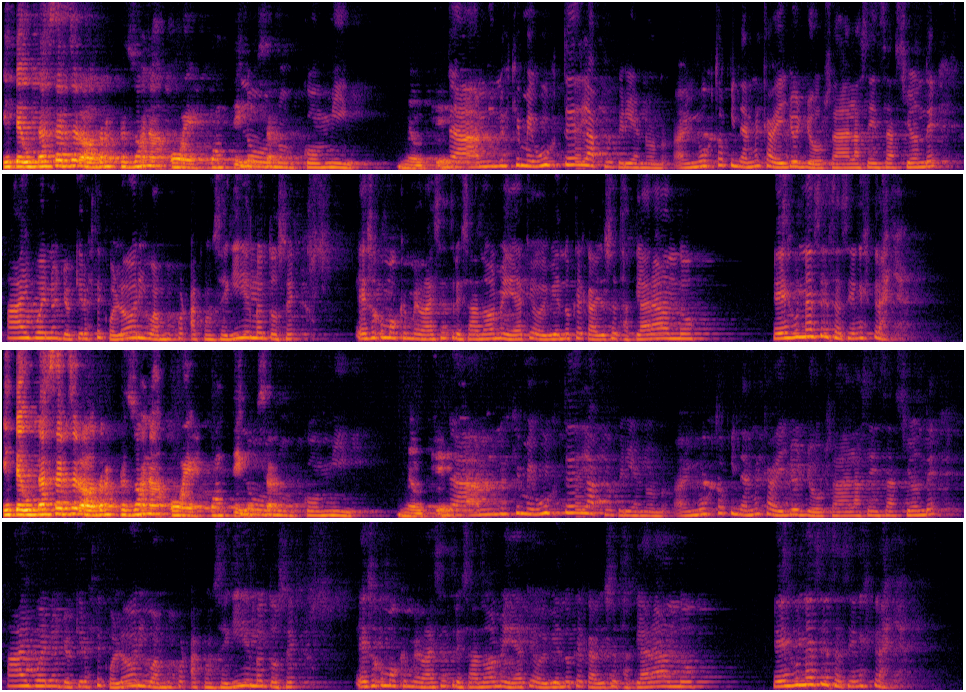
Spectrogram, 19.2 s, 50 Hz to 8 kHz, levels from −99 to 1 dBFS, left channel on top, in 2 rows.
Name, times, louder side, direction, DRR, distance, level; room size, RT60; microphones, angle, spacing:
voice 1, 0.0-2.8 4.0-4.5, right 3 dB, 65° right, 6 dB, 2.8 m, -19 dB
voice 2, 2.4-3.5 4.5-9.4 9.7-12.9 13.2-16.6 17.3-18.7, left 1 dB, 45° left, 7 dB, 1.4 m, -30 dB
30.0 x 29.5 x 6.3 m, 0.97 s
head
